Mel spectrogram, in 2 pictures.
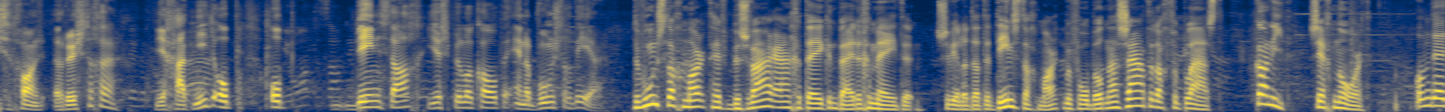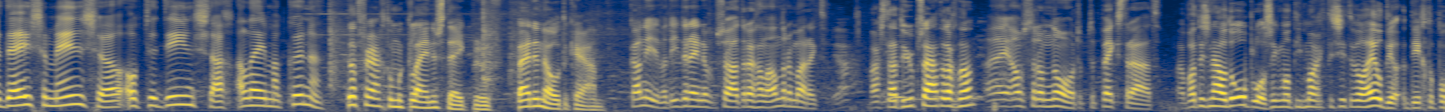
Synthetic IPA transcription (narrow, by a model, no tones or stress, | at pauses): ɪsətχəʋoːnrøstəχəjəxaːtnitɔpɔp | dɪnzdɑxjəspøləkoːpənɛnɔpʋunzdɑχʋɪəɹ | dəʋunzdɑχmɑrk̚tɦejft̚bəzʋaːraːnχətejkənt̚bɛjdəχəmejntəz̥əʋɪləndɑt̚dədɪnzdɑχmɑrk̚t̚bɛjvʊːɹbɪːlˠtnaːzaːtərdɑχfəɹplaːt͡st | kɑnit | sɛχtnoːɹt | ʔɔmdɔt̚dejzəmɛnsəɔp̚dədɪnsdɑxa̰leːnmakønəd̥ɔtfraːχtɔmənklɛjnəstejk̚prufb̥ɛjdənowtəkra̰ːm | kɑnitʋɑntidəɾeːnɔpsaːtərdɑxanɑndəɾəmark̚tʋaːɹstaːtyɔpsaːtərdɑχdɑnɑmstərdɑmnoːtɔp̚dəpɛkstraːtaʋɔtɪs̬nawdəɔplɔsɪŋʋɑnt̚dimɑrk̚təsɪtəʋɛlˠɦeːlˠdɪxtɔp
